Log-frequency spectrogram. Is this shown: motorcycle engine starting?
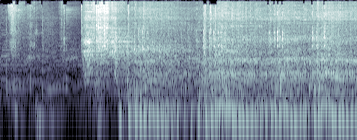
yes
